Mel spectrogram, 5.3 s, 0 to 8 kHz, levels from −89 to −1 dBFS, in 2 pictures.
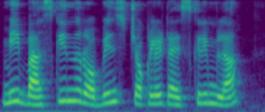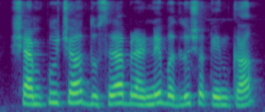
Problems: none marked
